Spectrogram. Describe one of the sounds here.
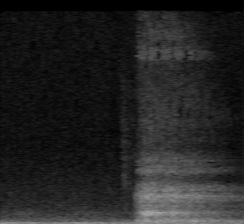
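A man answers quietly in a low voice.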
